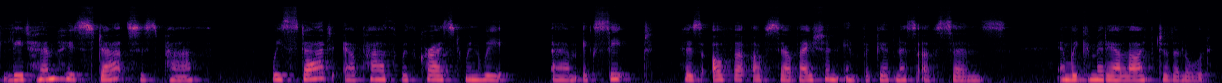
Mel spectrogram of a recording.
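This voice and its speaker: A woman hosting her own channel, sharing a devotional message in an earnest, reverent way and slowing down to dwell on key words. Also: medium pitch, dark tone. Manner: earnest and reverent, slows down to savor quoted words.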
